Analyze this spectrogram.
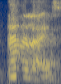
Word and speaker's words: analyze: This is analyze. So the stress is on here. Okay. The stress should be here before the first syllable. Lice. Though we have E here, we don't pronounce it.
